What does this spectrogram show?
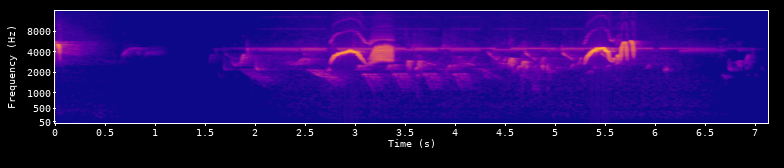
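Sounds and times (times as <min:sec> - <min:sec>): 
Eastern Phoebe calling: 0:02.0 - 0:06.5.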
